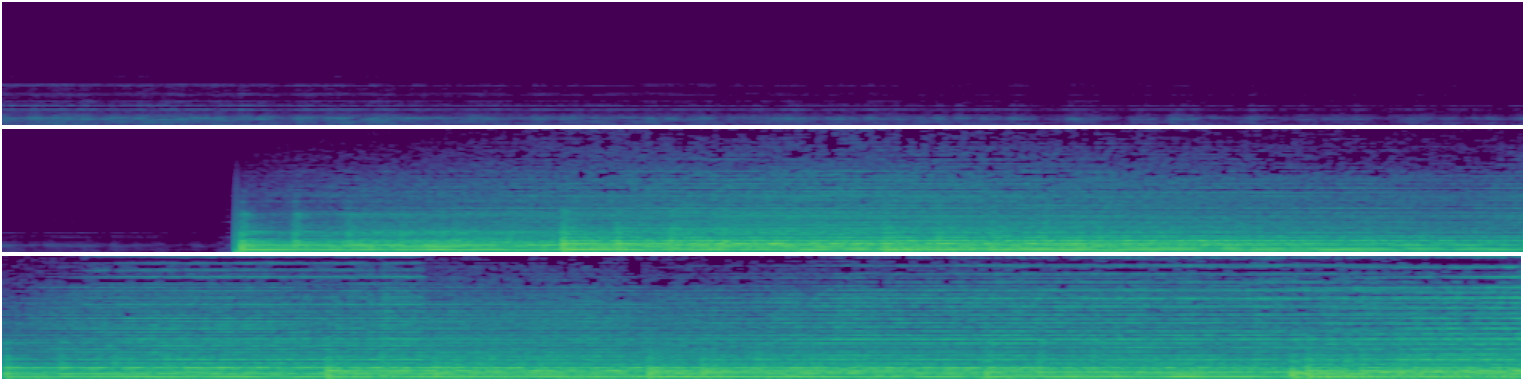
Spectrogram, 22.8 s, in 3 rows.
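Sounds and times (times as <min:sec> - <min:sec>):
middle strings: 0:08.8 - 0:22.7.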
